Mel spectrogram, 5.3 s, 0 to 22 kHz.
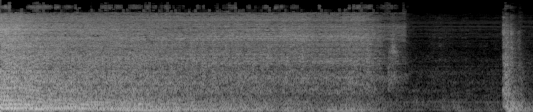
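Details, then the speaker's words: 1987 Chevy K5 Blazer 350 V8 with TBI, long-sitting, first run after a new fuel system: loud, even running at raised revs easing down before cutoff, no misfire or stumble; normal running. "So, we finally finally got the old girl to fire up and stay running is on its own"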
